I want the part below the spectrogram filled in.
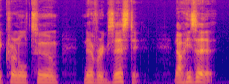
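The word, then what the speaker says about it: Tomb: And for those of you who don't know, you can look up Colonel Toom. The name is spelled like the grave edifice, T-O-M-B. T-O-M-B.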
